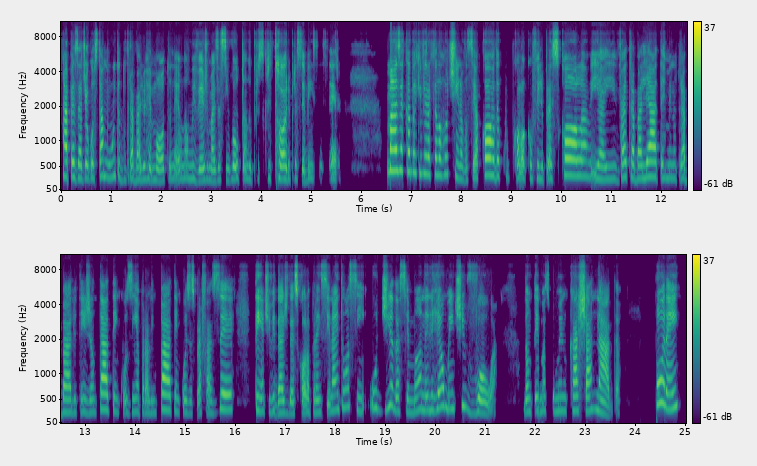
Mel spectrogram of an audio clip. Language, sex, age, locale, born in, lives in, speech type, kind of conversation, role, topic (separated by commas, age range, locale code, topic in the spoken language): Portuguese, female, 30-34, pt-BR, Brazil, United States, conversation, advice, user, Como posso encontrar tempo para fazer atividades prazerosas?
